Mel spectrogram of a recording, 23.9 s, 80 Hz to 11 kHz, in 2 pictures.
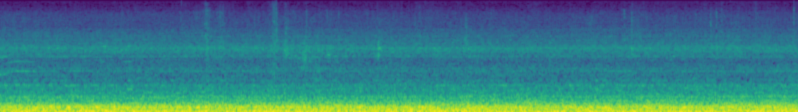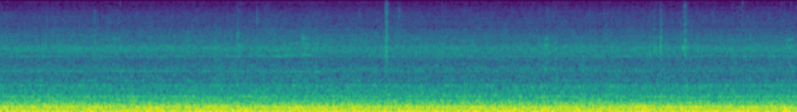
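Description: Steady cabin noise inside an Airbus A380 climbing after takeoff: a constant low rumble of the engines and rushing airflow, heard at a window seat over the wing.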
